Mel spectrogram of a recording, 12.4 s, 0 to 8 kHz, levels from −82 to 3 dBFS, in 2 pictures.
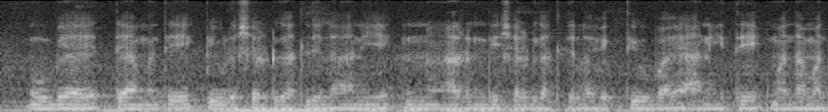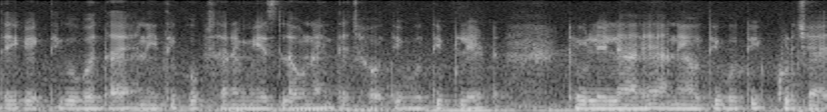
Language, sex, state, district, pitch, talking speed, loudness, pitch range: Marathi, male, Maharashtra, Pune, 100 Hz, 185 wpm, -19 LUFS, 100-105 Hz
